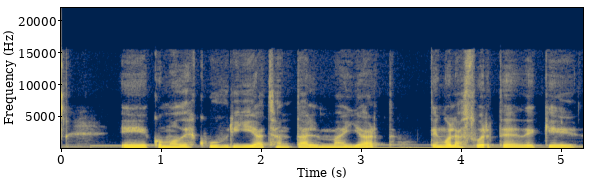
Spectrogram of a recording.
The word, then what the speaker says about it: Maillard: Se llama Chantal My Art. En la presentación del podcast la presenté como Chantal My Lart, pero luego estuve averiguando y se pronuncia My Art.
